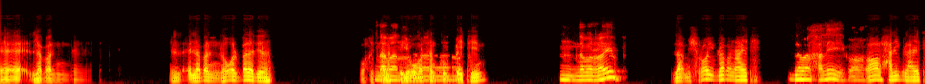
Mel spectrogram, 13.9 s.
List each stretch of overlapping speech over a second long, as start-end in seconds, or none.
5.6-6.9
